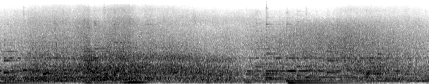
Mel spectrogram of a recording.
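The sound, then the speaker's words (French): Rough ocean water surges and crashes steadily at sea as a storm builds and rain falls, a dense roar of ever-growing waves with a low engine-like hum underneath, heard from aboard a boat. “La pluie a commencé à tomber et les vagues grandissaient de plus en plus.”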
